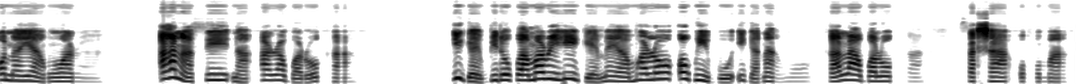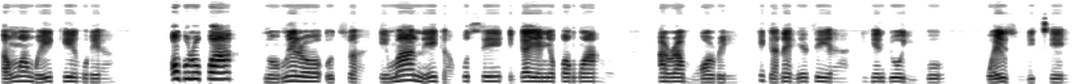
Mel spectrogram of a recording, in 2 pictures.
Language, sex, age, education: Igbo, female, 30-45, secondary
